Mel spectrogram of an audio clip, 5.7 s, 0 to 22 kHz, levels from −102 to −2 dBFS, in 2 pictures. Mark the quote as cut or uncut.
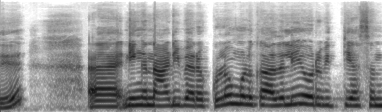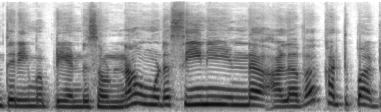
uncut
